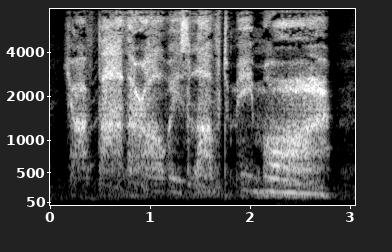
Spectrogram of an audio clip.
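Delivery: taunting whisper. Voicing a character who whispers as a player goes by: whispering a taunt. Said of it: "he whispers something as you go by".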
